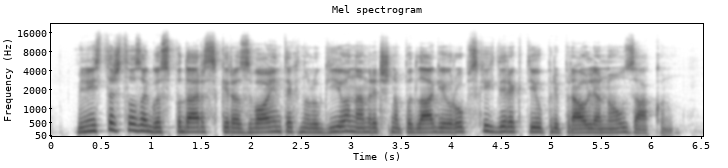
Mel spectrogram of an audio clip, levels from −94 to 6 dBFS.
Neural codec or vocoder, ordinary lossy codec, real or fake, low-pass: vocoder, 44.1 kHz, 128 mel bands every 256 samples, BigVGAN v2; none; fake; 19.8 kHz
